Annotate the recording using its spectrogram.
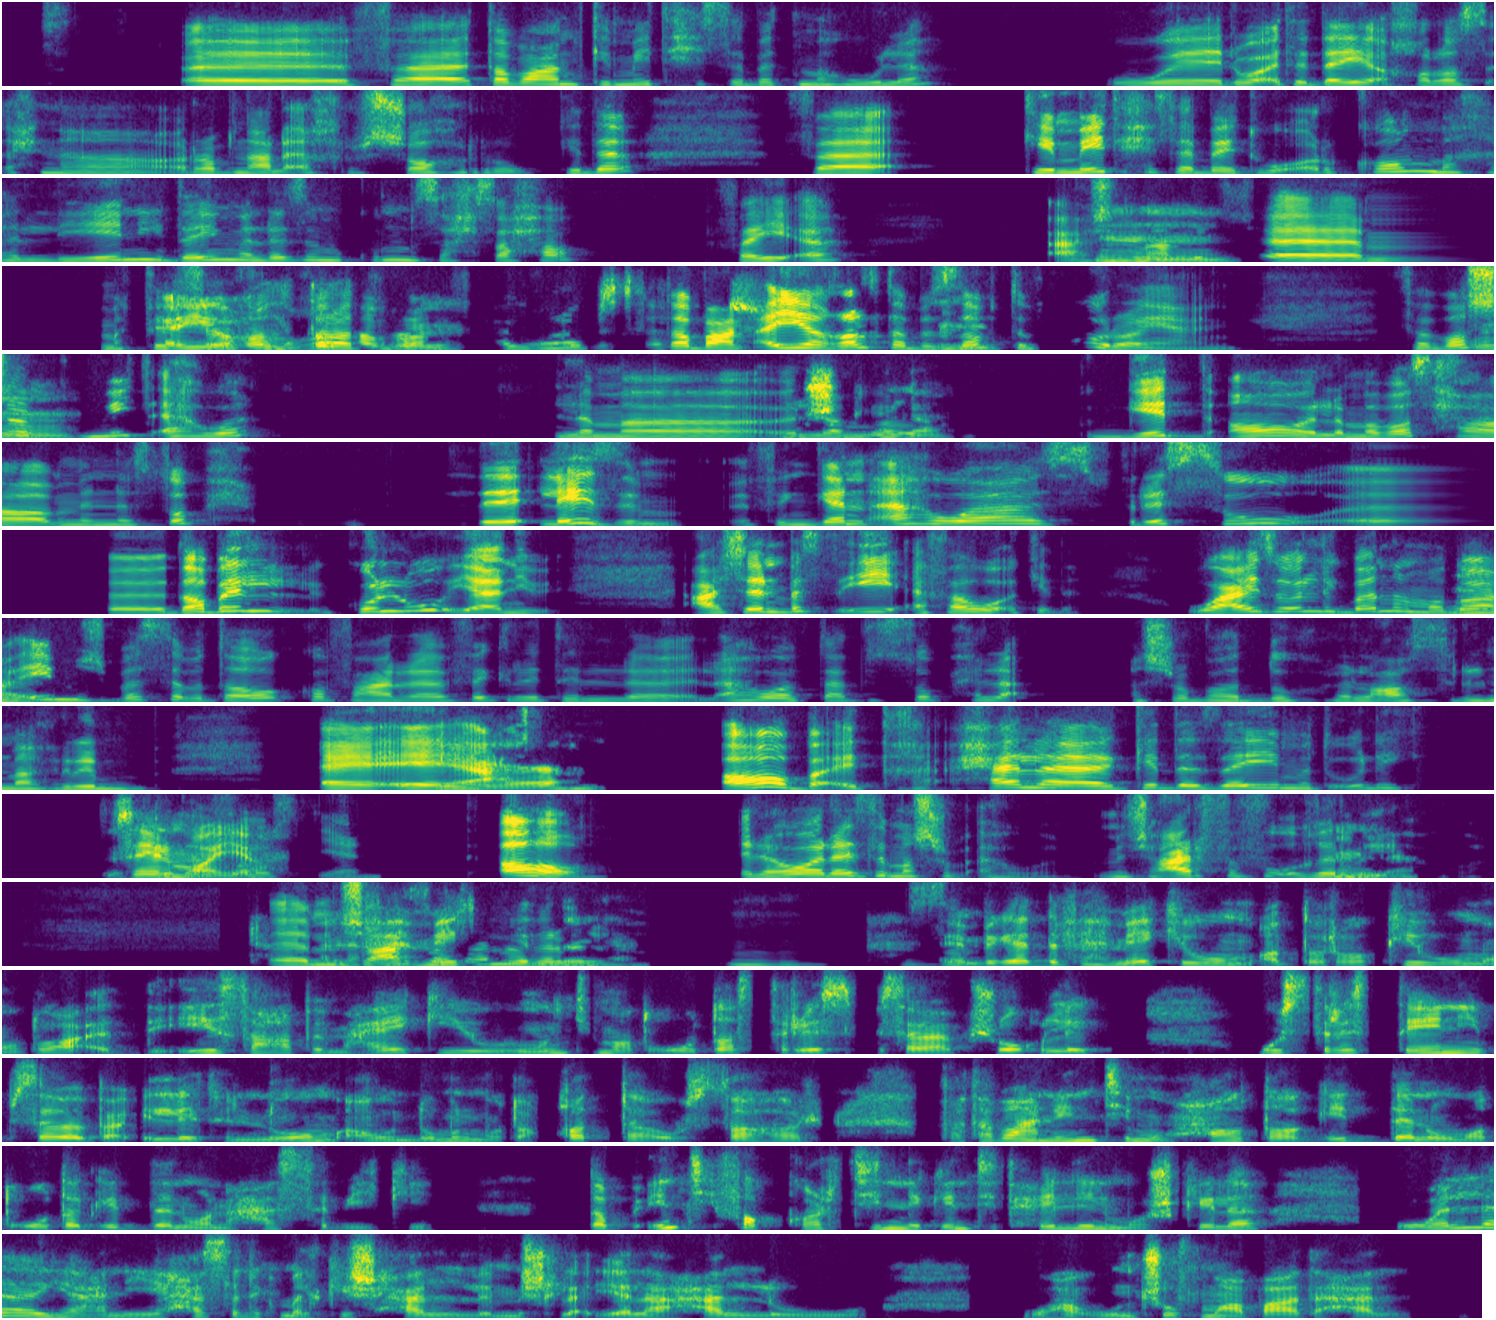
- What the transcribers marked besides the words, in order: distorted speech; tapping; in English: "Double"; in English: "stress"; in English: "وstress"
- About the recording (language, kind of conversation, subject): Arabic, advice, إيه اللي ممكن يخلّيني أنام نوم متقطع وأصحى كذا مرة بالليل؟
